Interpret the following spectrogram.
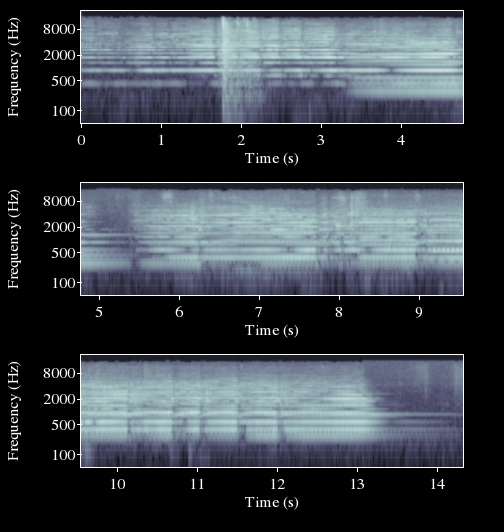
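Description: Violin being tuned: long sustained bowed notes, mostly two open strings sounded together in fifths, in two long bow strokes with a short break about five seconds in, dying away near the end. A brief sharp knock sounds about two seconds in.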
